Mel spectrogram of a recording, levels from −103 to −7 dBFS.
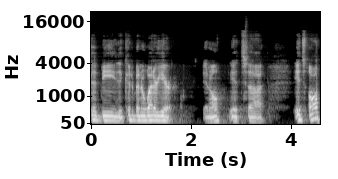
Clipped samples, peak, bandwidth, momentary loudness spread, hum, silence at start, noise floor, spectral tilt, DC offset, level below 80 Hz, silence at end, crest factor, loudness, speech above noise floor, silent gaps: under 0.1%; -4 dBFS; 11.5 kHz; 10 LU; none; 0 s; -60 dBFS; -6 dB/octave; under 0.1%; -66 dBFS; 0 s; 20 dB; -24 LUFS; 37 dB; none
